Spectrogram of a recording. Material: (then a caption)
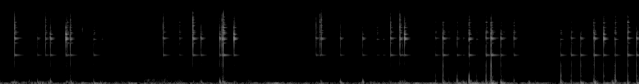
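Glass. A glass bath oil decanter is tapped and scratched in quick bursts, giving bright, short clinks with a high ringing tone and a faint low thump under each tap. The taps come in rapid clusters with brief pauses between them, and each one dies away almost at once.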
